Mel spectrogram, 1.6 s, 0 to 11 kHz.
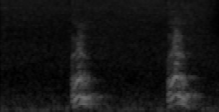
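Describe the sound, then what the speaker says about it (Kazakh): Two separate barks from a dog in a 1961 animated Dalmatians film dubbed into Kazakh, each short and full, spaced about half a second apart against a quiet background. "Керек болса түні бойы үріп шығам."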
